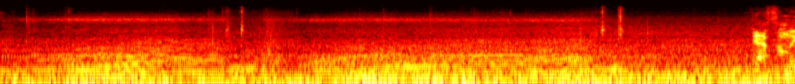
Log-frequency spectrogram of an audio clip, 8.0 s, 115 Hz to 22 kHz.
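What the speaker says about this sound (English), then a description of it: "Let's do a quick little second gear pull here." Mk6 VW GTI, stage 2 tuned with a GFB DV+ diverter valve, pulling hard in second gear with traction control off: a steady, loud engine drone rising in pitch from inside the car, with a brief whoosh near the end.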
